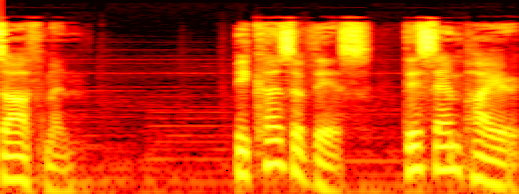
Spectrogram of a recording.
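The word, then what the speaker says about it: عثمان: of Southeastern Central Europe in Arabic his name is pronounced as athman because of this this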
